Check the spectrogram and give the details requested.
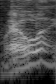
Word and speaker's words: Raiola: Dylan Raiola, is that how you say it? Yeah, Raiola, yeah.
